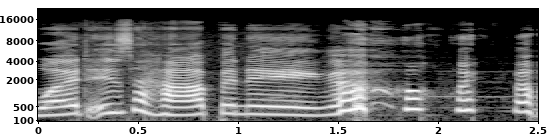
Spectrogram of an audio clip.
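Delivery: high, tearful speech through crying. Speaker reacting to a scene with Luca, crying while talking. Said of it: "this is so embarrassing how much I'm crying right now".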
